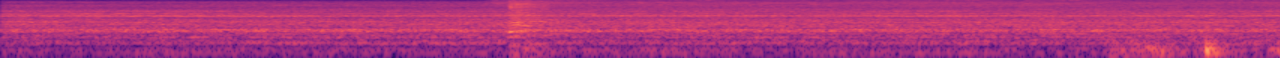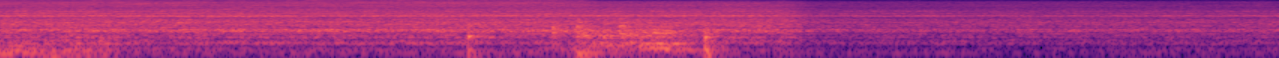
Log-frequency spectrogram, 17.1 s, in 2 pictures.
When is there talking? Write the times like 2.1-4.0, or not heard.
not heard.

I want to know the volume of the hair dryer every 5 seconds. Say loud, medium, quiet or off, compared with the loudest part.
loud, loud, loud, medium.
